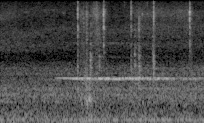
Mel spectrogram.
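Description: Steady low rumble of a car heard from inside the cabin. A faint thin high whine runs through the middle, and there are a few light ticks.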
